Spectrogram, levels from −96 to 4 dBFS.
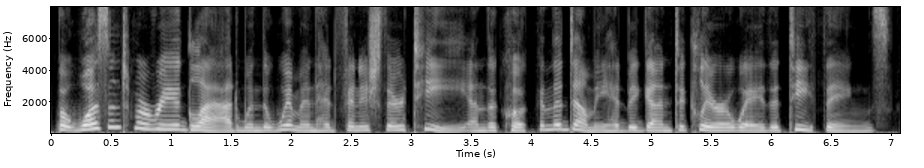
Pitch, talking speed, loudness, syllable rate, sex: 215 Hz, 210 wpm, -19 LUFS, 4.7 syllables/s, female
